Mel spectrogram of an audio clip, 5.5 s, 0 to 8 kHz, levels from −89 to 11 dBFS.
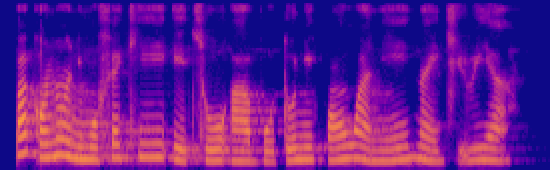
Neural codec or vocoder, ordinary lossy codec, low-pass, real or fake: autoencoder, 48 kHz, 128 numbers a frame, DAC-VAE, trained on Japanese speech; MP3, 64 kbps; 7.2 kHz; fake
